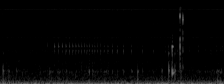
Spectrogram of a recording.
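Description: Underwater sound picked up by a camera held below the surface: a steady low rumble of the sea, a faint buzzing pulse about a quarter of the way in, and a short high squeak near the end.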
